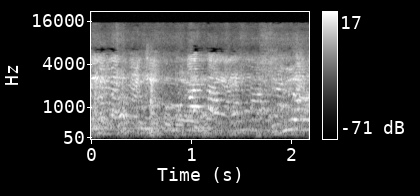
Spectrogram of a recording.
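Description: Many voices chattering at once, children's among them, with no single speaker standing out.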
